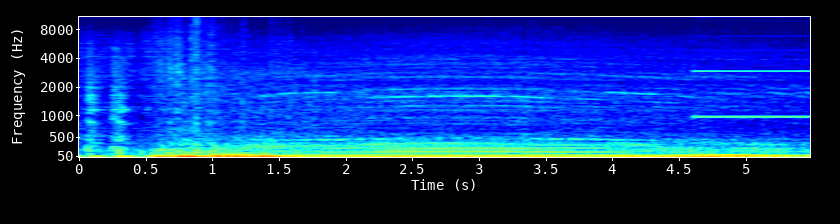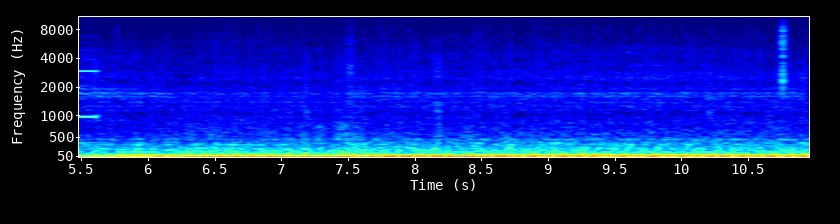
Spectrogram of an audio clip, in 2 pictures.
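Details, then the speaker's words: 2008 Ford Expedition after clearing codes, no codes returned yet: uneven low rumble with an irregular beat and an unidentified noise, engine running rough and stumbling; owner suspects a timing issue, cause unconfirmed. "all right let's turn the engine on still running pretty pretty bad I don't know what that noise was"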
